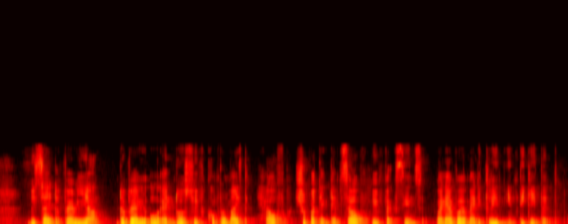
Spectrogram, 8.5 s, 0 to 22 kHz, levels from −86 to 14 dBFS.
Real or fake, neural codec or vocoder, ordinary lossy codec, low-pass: real; none; none; none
